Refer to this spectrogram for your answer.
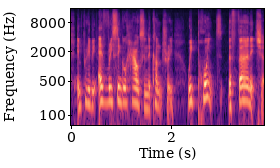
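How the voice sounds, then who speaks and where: On a very clean recording with a silent background, a man talks in a British accent. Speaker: TV production company boss. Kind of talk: casual interview chat.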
